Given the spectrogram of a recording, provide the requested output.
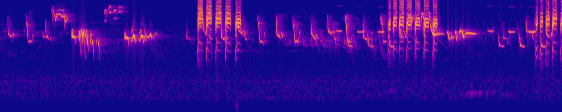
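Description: A young great tit gives high, thin squeaky chirps mixed with bursts of harsh, buzzy hissing notes, repeated in quick clusters of four or five.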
